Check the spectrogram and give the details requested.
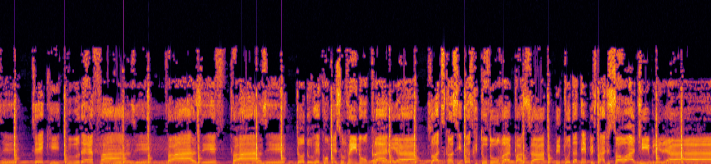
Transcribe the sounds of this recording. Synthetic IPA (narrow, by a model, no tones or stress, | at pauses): zesekɪt̪ud̪ʊɛɛfazeɾfazeɾ | fazet̪od̪ʊːhekomesʊvẽj̃nũklaɾiasɔad͡ʒiskɐ̃sʊẽj̃d̪ewskɪt̪ud̪ʊvajpasad̪epojzd̪ɐt̪ẽpest̪ad͡ʒɪsɔad͡ʒibɾiʎa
